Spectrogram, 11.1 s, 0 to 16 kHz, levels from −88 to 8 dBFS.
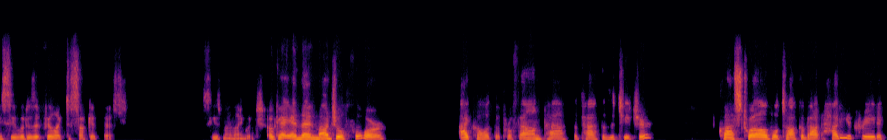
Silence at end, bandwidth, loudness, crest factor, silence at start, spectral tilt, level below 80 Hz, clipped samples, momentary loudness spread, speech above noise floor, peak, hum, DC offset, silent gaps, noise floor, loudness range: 0.05 s; 11.5 kHz; -23 LUFS; 18 dB; 0 s; -5 dB/octave; -68 dBFS; under 0.1%; 14 LU; over 67 dB; -6 dBFS; none; under 0.1%; 1.80-2.54 s, 5.04-5.74 s, 8.32-8.56 s; under -90 dBFS; 5 LU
